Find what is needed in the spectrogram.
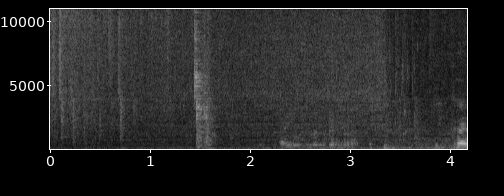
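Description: Hot, scorched wok hissing and sizzling as water is poured onto it, the hiss dying away near the end. A single sharp metal clank comes about a second and a half in.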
